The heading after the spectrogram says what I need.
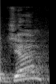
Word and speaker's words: JMP: tell you really quickly jump JMP I just just pronounced jump okay stands for John's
